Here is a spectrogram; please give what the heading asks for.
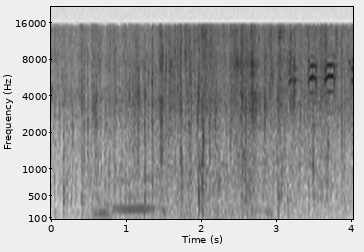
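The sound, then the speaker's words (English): A herd of Red Devon beef cattle moving along a muddy track in the Waimata Valley near Gisborne, with a low drawn-out moo over a steady bed of shuffling movement noise and faint bird chirps later. “moving her herd on a muddy track in the Waimata Valley near Gisborne”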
